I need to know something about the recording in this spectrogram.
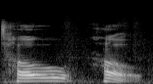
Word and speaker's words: Touhou: two how it's pronounced oh it's Toho okay so it was pronounced Touhou it's a 20 plus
